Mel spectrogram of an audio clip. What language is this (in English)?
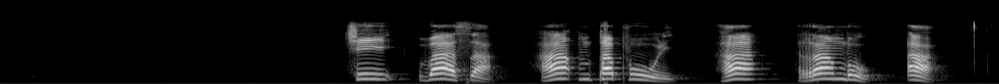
Venda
